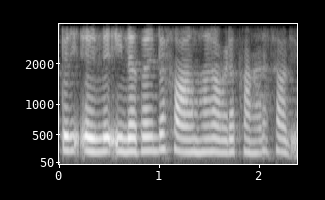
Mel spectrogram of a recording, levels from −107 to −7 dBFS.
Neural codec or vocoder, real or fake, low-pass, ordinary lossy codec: autoencoder, 22.05 kHz, a latent of 192 numbers a frame, VITS, trained on one speaker; fake; 3.6 kHz; none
